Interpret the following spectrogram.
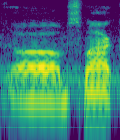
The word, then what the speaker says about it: SMOK: SMOK or smoke, or however you want to pronounce it. I like to call them SMOK because smoke is what I used to do.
